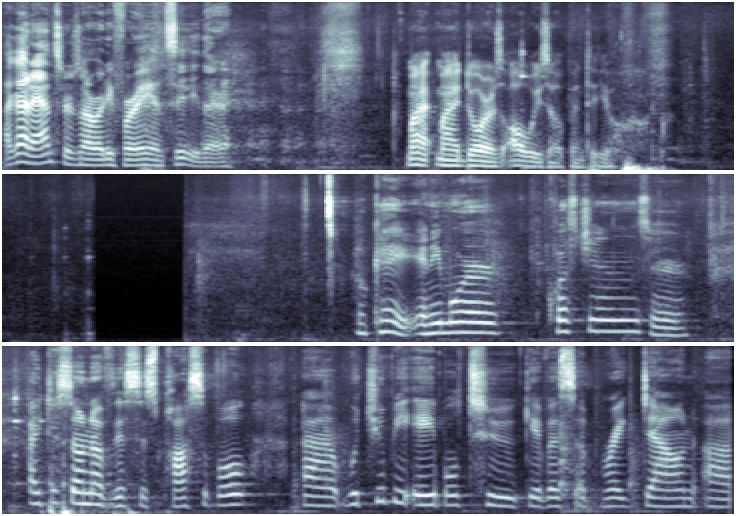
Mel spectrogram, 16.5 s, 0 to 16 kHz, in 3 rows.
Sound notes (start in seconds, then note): 1.6 laughing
